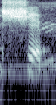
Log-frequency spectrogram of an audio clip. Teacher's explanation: The first sound in ship is created by bringing the blade of the tongue into constrictions of close approximations with the palatoalveolar region. This sound, described as sh, is a voiceless palatoalveolar fricative.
